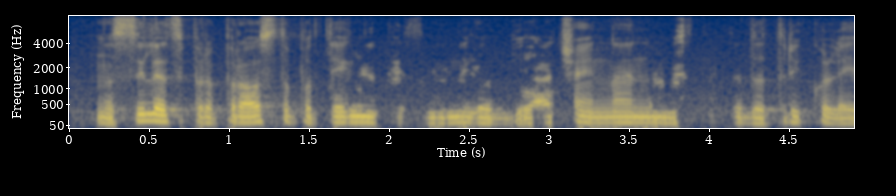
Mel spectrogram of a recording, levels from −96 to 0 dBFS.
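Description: From 1.6 to 3.15 s, the speech is pushed down by around 20 dB, and again from 3.62 to 4.21 s, by around 25 dB. This is speech suppressed in double talk. The echo canceller likely mistook both sides talking at once for echo and muted the talker. The voice fades and breaks up.

At 3.76 to 3.84 s, a brief scrap of the other side's voice leaks through, roughly 15 dB below the speech. It is likely residual loudspeaker echo the canceller missed. It sits within a band that stops near 8 kHz.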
